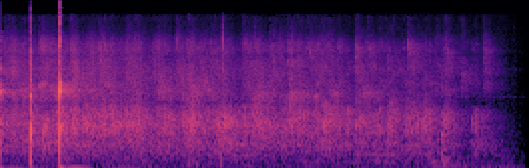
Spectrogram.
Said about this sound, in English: I think we should give them all one more round of applause here.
